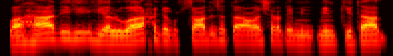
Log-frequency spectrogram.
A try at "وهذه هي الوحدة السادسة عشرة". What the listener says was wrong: هي وحدة السادسة عشرة. Not واحدة, وحدة. From wow, jump straight on the ha. وحدة.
